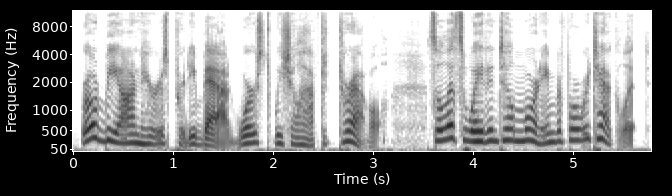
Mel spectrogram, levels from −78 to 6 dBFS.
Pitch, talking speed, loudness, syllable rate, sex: 225 Hz, 220 wpm, -17 LUFS, 5.6 syllables/s, female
